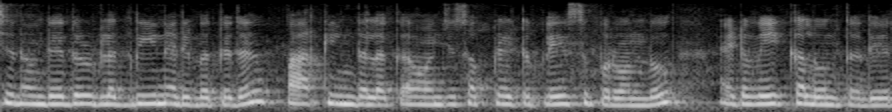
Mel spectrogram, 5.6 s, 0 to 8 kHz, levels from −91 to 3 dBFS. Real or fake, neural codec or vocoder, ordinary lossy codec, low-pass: fake; codec, 16 kHz, 4 kbps, FunCodec, trained on Chinese and English, 50 frames a second; none; 7.2 kHz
